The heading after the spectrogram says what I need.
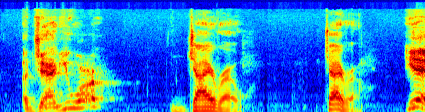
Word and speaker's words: Jaguar: Yeah, the car is a jaguar. It's not a jaguar. It's a jaguar.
